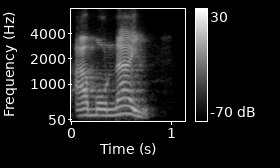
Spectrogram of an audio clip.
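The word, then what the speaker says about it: Adonai: el que no se pronuncia como está escrito, se pronuncia de otra manera, se pronuncia Amonai, el patrón.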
